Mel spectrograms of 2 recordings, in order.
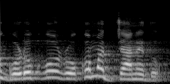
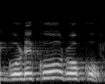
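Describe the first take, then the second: First: रोको मत as one falling phrase, then जाने दो; group घोड़ों को रोको मत apart from जाने दो; pause after मत. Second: घोड़े को रोको closed off with a falling रोको; phrase ends on रोको. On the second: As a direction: stop firmly after रोको, with no मत attached. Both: Shown as a demonstration. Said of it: "अलग-अलग स्थान पर विराम चिन्ह लगाने से".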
